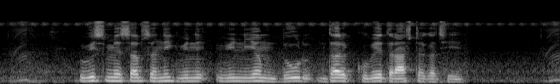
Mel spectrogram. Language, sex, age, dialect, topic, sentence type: Maithili, male, 18-24, Southern/Standard, banking, statement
